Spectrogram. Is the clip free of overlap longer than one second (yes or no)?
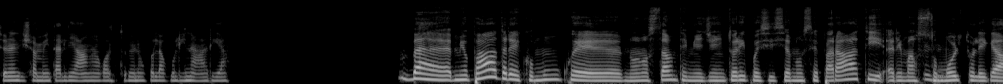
yes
